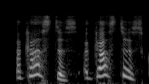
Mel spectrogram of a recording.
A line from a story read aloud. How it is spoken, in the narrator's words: cried he, his voice much changed by emotion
